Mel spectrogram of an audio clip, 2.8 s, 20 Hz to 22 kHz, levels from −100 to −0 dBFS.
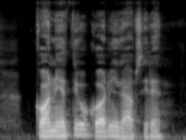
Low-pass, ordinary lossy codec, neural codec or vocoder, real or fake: none; none; vocoder, 44.1 kHz, 128 mel bands every 512 samples, BigVGAN v2; fake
